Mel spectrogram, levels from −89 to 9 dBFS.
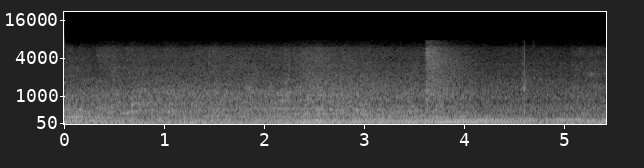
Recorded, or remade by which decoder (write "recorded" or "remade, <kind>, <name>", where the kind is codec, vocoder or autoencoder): recorded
